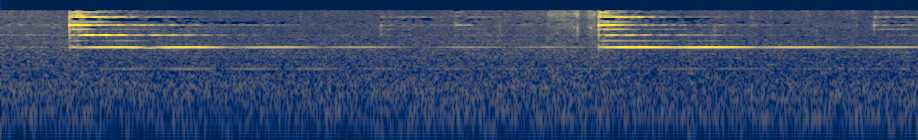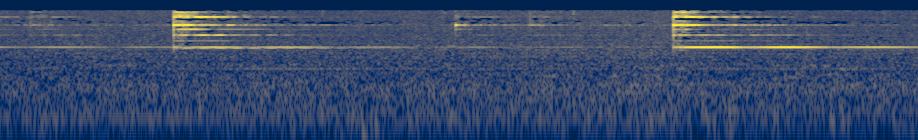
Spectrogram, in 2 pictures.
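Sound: memorial bell tolling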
